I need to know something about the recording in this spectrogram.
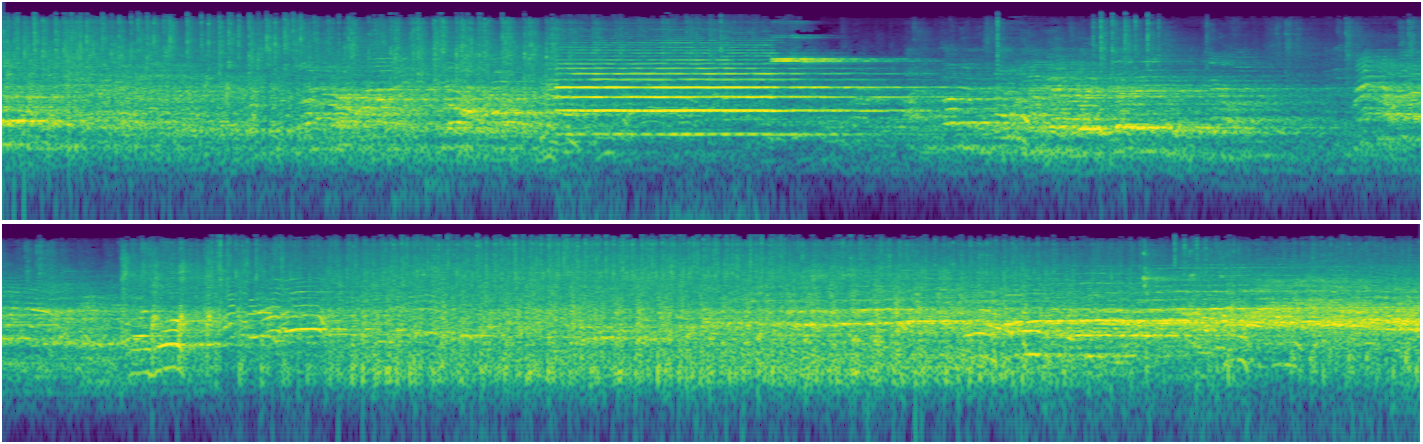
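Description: Young girls shout and call out in a large echoing hall.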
